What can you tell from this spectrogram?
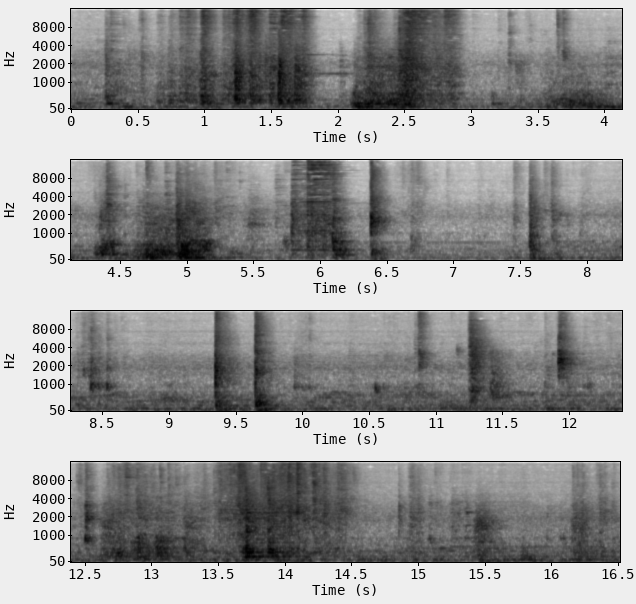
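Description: Kitchen clatter: scattered knocks and clicks of dishes, utensils and a sandwich toaster's lid being handled.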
